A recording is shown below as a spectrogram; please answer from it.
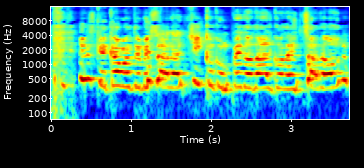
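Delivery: teary voice, spoken while crying. His sibling asks why he is crying now, and he answers: crying. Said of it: "¿Y ahora por qué lloras?".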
